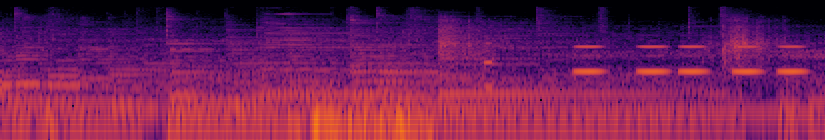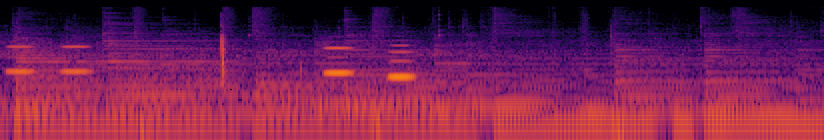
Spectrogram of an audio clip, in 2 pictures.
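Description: Background acoustic guitar music throughout. Over it, about three seconds in, a handheld metal-detecting pinpointer probing the dirt gives a run of six short, even beeps, then two more beeps at a lower pitch a couple of seconds later as it closes on a coin.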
